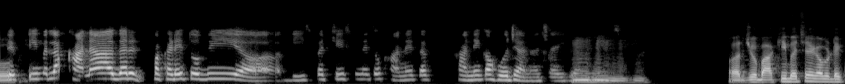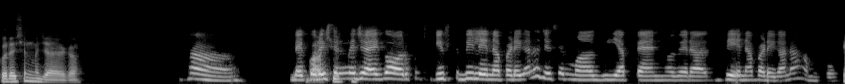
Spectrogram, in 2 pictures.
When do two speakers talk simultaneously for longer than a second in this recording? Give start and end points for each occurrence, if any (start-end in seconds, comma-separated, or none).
none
